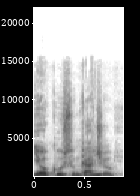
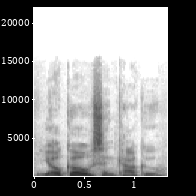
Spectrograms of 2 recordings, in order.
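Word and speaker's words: Yoko Sankaku: Yoku Sunkachu? Yoko. Yoko Senkaku.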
